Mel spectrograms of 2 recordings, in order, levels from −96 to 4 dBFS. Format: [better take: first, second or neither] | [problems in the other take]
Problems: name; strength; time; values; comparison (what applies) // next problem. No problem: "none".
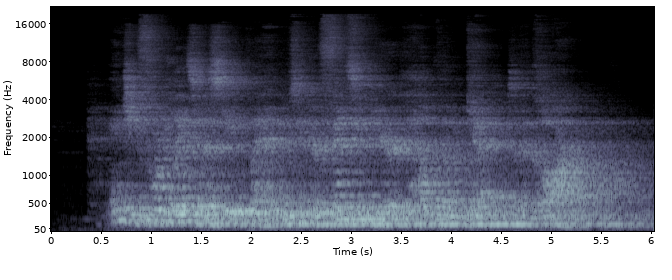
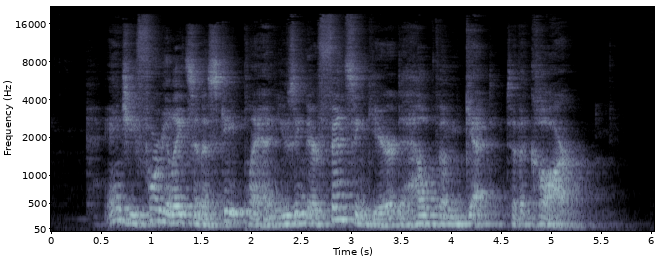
second | room echo; strong; dies away in 3 s; slight in the second // off-mic speech; far; somewhat distant in the second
